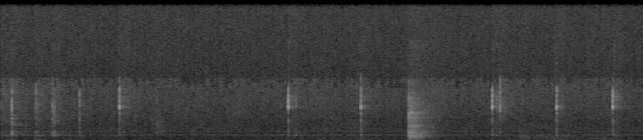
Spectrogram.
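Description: Near silence in a small room, with faint scattered clicks of a computer mouse as a document is scrolled, and one brief soft rustle about four seconds in.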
